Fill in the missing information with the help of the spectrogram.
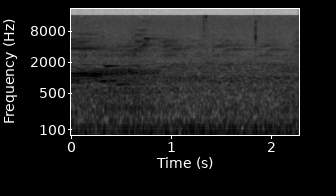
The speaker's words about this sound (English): And then I find myself moved around the world, enjoying the bird song here in Australia, sharing it with you.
